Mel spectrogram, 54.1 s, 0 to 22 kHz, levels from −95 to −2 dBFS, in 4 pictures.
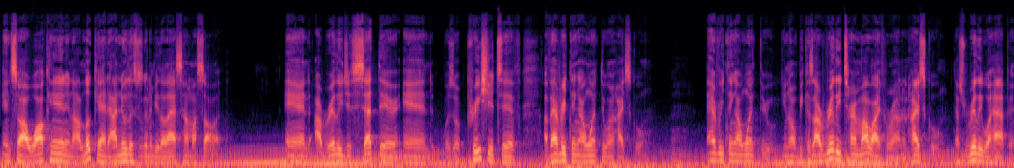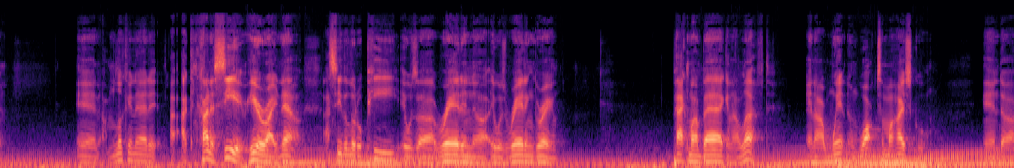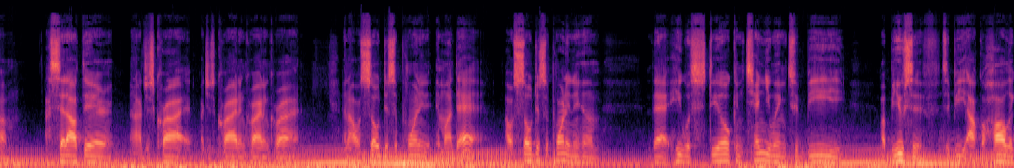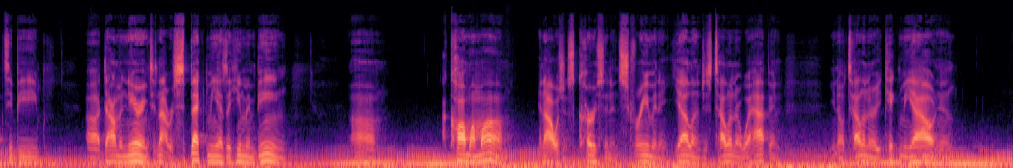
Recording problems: low rumble; faint; throughout; 20 dB below the speech

